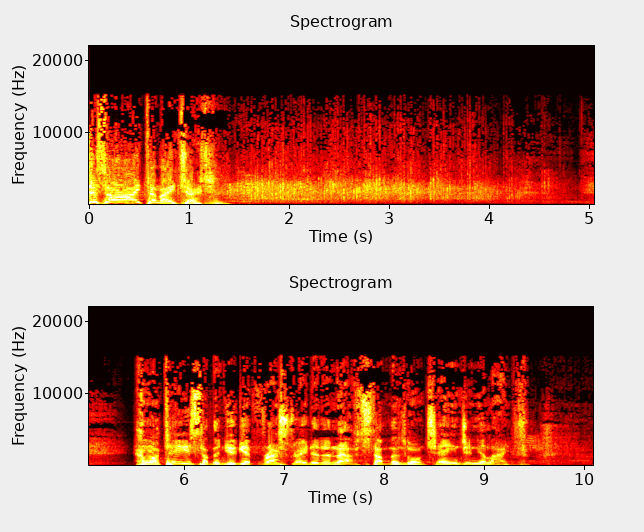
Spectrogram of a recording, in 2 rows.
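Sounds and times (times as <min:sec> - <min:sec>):
large audience clapping: 0:00.0 - 0:05.2
speech: 0:00.5 - 0:01.6, 0:05.5 - 0:09.7.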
